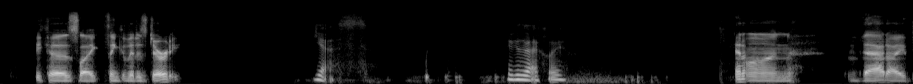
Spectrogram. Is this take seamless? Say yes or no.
no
